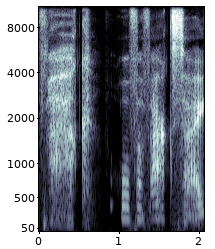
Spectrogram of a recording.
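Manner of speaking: clenched-teeth delivery. Speaker demonstrates how he swears in the studio, through gritted teeth. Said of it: "through gritted teeth".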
